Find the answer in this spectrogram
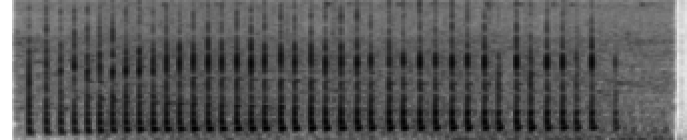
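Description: A shoebill clatters its bill in a rapid, steady burst of about thirty hollow wooden clacks over four seconds, like machine-gun fire. No other sounds are heard.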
